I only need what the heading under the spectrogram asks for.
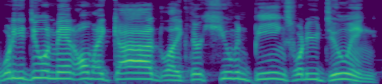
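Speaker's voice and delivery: acted, high, panicked, freaked-out voice. Retelling a game scene where a nursing student sees killings: freaking out. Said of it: "Brian is freaking out".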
